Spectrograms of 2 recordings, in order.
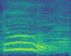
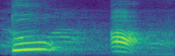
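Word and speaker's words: tour: चलो उच्चारण करो इसका। टूर अभी कहां गए थे अभी? बस सर टूर गलत हो सालो।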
